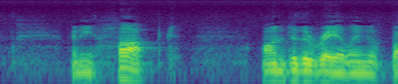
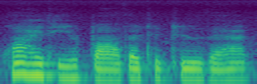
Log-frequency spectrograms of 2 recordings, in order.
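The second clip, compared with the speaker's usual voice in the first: soft amused voice; 5 semitones higher than usual. A narrator's reading. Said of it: "in her soft, amused voice".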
